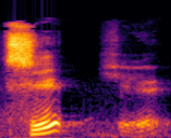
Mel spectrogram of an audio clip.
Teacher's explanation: 十를 그냥 쭉 올라가세요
